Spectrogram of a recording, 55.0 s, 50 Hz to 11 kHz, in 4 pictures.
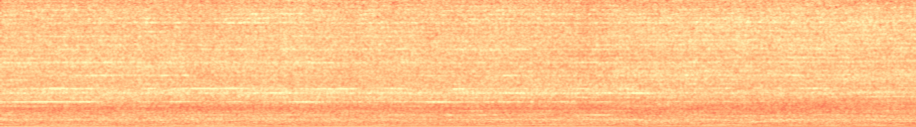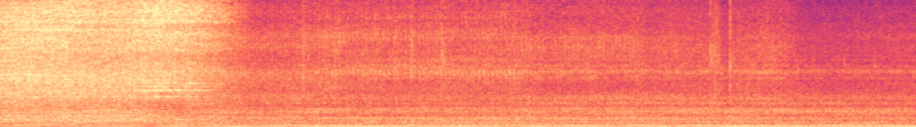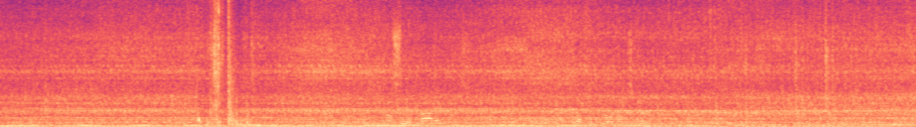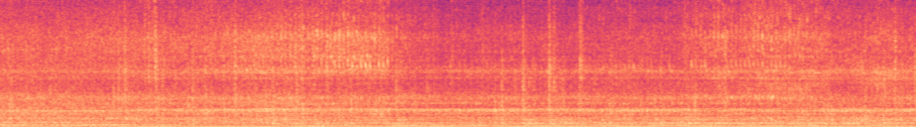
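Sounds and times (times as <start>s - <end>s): sawmill blade cutting log: 0.0s - 25.8s, 27.9s - 54.9s
sawmill engine running: 0.0s - 54.9s.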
